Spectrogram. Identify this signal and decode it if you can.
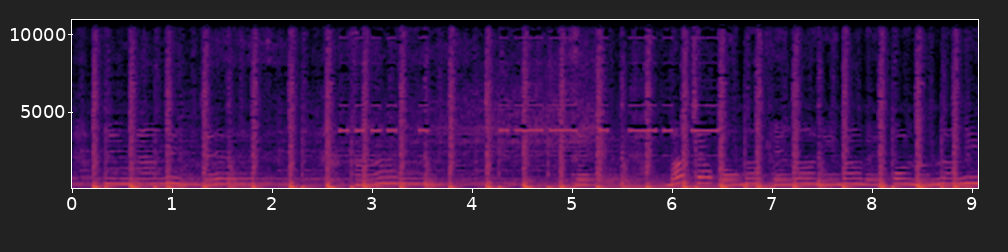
Morse code, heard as a high beeper, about 15 wpm, 3800 Hz. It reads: HE WENT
